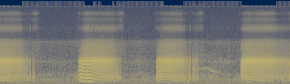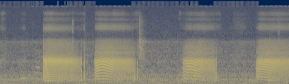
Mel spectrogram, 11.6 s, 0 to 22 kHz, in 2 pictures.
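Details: Loud, regular rattling snores about every 1.6 seconds, roughly 36 a minute, with quiet breathing between.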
